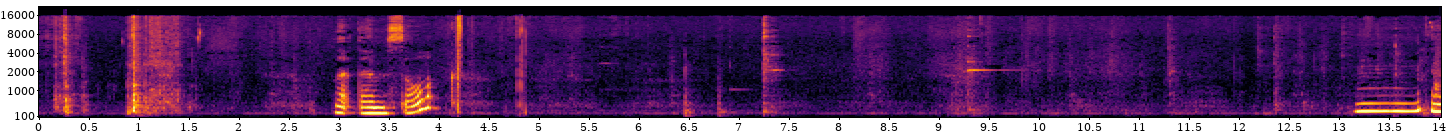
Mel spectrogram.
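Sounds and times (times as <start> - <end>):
ringing clink of dishes: 6.9 - 7.6, 9.3 - 9.8.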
